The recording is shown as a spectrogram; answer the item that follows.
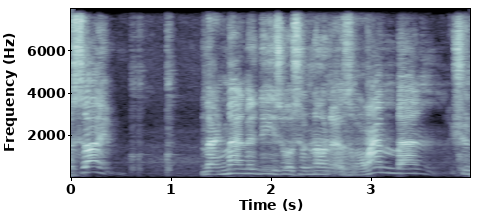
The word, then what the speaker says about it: Ramban: Nachmanides, also known as Ramban, should not confuse him with Rambam with an M. Rambam is Maimonides, and Ramban with an N is Nachmanides.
